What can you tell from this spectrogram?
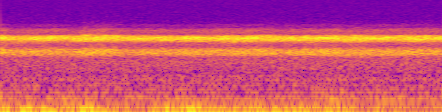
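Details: Dense spring chorus of wild frogs in a wetland beside a house, recorded live: steady overlapping trilling in two bands, the upper one dominant, over a soft low background rumble.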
